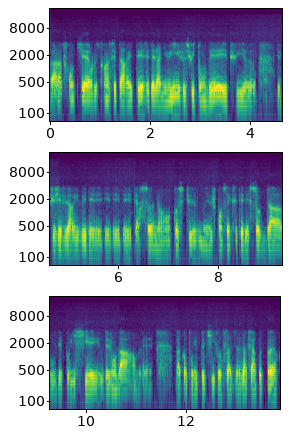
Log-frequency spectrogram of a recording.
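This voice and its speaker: A sculptor in his sixties from Italy recounts his life story in a halting way, with many restarts and hesitations. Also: low-pitched, gravelly, no echo. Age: 60s. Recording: dry phone-like audio.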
